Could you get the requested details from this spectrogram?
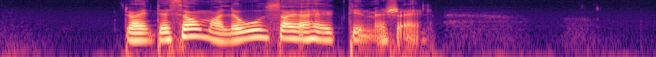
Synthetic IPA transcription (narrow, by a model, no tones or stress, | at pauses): d̪̥ɵhæɾɪnt̪əsɔmːaɭoːvsɑːjɑhøːɡ̚t̪ʰɪlmɛ̰jɧɛ̰lv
